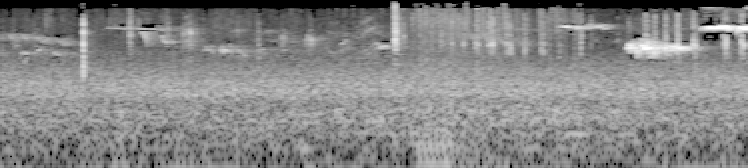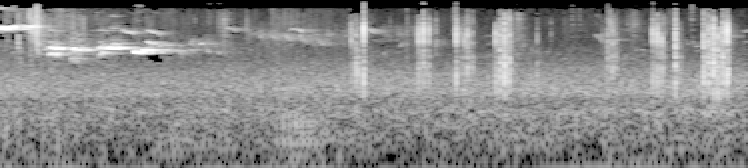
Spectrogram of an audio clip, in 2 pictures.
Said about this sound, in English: I think that rapping noise is the goldfinch on the Niger feeder. Yeah, tapping the side of the feeder with its beak. It's doing something, because then that feeder's got tiny holes to let tiny, tiny seeds out.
